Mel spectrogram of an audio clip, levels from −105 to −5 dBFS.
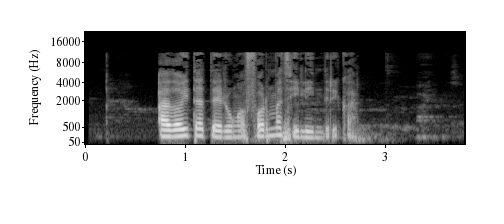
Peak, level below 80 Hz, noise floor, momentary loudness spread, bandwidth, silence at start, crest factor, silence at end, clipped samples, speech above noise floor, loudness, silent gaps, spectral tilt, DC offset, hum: -4 dBFS; -60 dBFS; -66 dBFS; 16 LU; 11.5 kHz; 0.75 s; 22 dB; 1.05 s; under 0.1%; 42 dB; -24 LUFS; none; -6 dB/octave; under 0.1%; none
